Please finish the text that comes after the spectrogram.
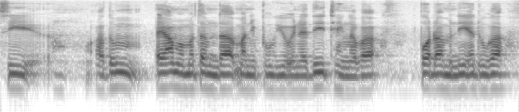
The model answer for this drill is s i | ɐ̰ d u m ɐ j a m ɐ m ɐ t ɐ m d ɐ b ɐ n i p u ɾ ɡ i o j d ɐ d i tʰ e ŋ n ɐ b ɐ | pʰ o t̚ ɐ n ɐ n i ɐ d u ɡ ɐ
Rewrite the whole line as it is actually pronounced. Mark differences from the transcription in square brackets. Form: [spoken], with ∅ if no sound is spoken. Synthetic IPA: s i | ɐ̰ d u m ɐ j a m ɐ m ɐ t ɐ m d ɐ [m] ɐ n i p u ɾ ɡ i o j [n] ɐ d i tʰ e ŋ n ɐ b ɐ | [p] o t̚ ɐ [m] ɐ n i ɐ d u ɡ ɐ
